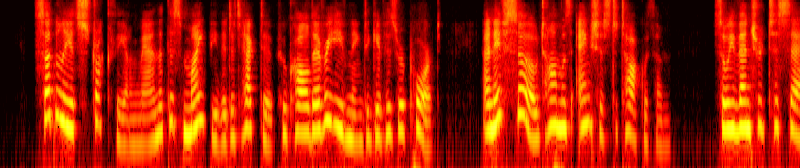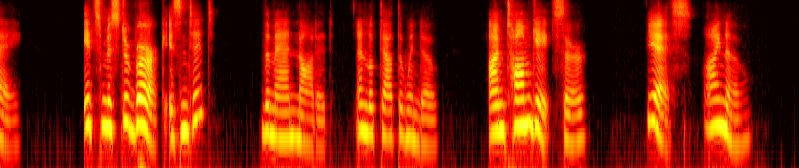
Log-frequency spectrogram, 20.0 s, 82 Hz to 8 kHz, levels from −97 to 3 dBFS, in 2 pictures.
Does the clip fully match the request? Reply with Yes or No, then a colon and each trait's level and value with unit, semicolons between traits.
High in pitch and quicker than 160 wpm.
Yes: high, 225 Hz; average, 170 wpm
